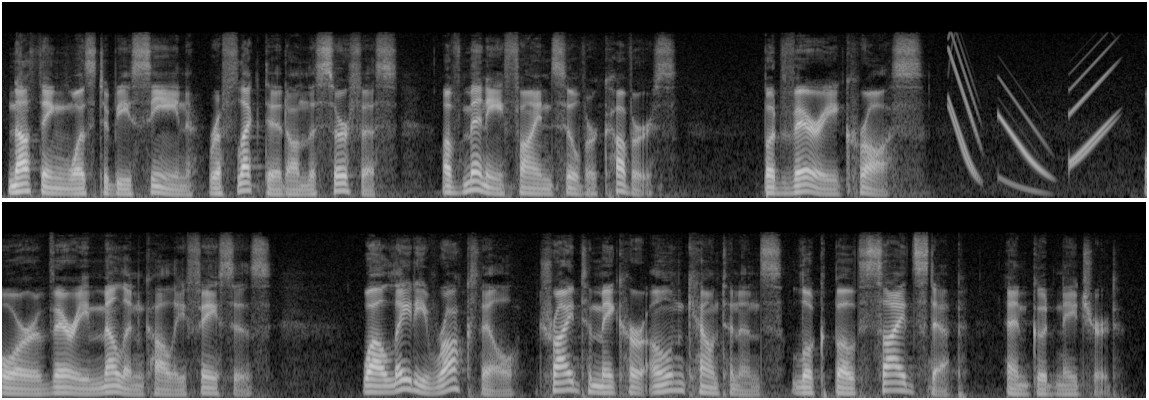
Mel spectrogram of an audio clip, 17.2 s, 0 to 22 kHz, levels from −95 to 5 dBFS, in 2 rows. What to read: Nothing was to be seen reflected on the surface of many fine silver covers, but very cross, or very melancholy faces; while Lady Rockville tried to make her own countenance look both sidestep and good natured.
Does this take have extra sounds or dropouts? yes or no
yes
